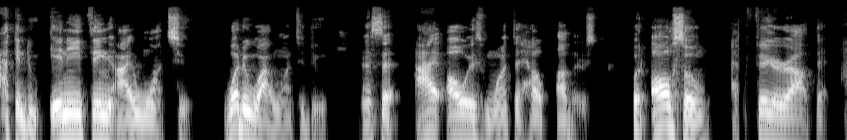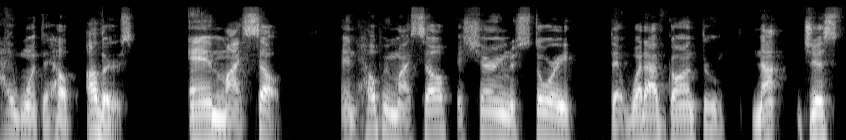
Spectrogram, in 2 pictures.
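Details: Adult man with aphasia after a left-hemisphere stroke about a year earlier, still working on over-articulation and word retrieval: aphasia.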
